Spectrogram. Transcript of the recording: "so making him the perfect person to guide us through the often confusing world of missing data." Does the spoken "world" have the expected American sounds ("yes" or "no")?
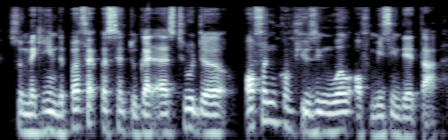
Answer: no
